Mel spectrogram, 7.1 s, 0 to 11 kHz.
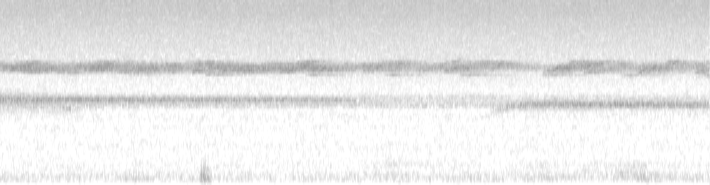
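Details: Spring peeper chorus with American toads on a partly overcast Michigan spring night, 24 April 2025: a steady high shrill band of massed peeps above a lower continuous toad trill that drops slightly in pitch midway, one soft thump near two seconds.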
